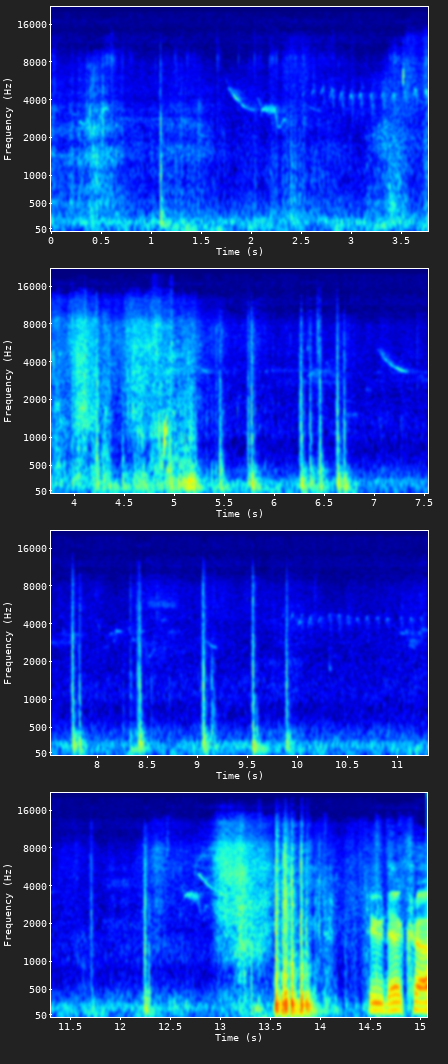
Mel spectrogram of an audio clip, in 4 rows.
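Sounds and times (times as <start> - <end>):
short rustle: 3.3 - 5.4, 12.8 - 14.7
sharp knocks on a hull: 7.7 - 10.1, 13.5 - 14.2.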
